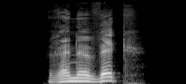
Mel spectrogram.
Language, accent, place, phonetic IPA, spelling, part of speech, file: German, Germany, Berlin, [ˌʁɛnə ˈvɛk], renne weg, verb, De-renne weg.ogg
- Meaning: inflection of wegrennen: 1. first-person singular present 2. first/third-person singular subjunctive I 3. singular imperative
